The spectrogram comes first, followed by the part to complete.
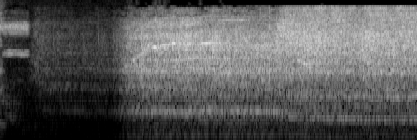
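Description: After about a second of low sound, a steady, loud rushing noise comes in and holds, with faint steady tones in it. It is a recorded sound effect leading into the radio station's sponsored goal spot.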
